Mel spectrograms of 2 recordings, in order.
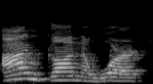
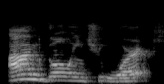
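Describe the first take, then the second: First: Going to is reduced to one word, gonna. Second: Going to is said in full, two words.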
